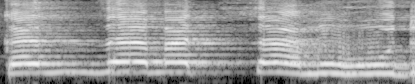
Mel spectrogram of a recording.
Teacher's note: زبان کو ہم نے اوپر والے دانتوں سے ٹچ کرنا ہے, تھوڑی سی ٹپ کو باہر نکالنا ہے تاکہ یہ سافٹلی ادا ہو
